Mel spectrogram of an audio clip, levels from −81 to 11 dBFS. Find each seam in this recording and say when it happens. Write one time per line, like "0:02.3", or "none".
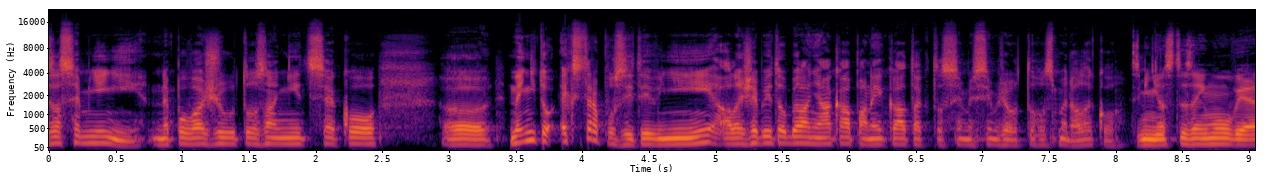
0:08.1

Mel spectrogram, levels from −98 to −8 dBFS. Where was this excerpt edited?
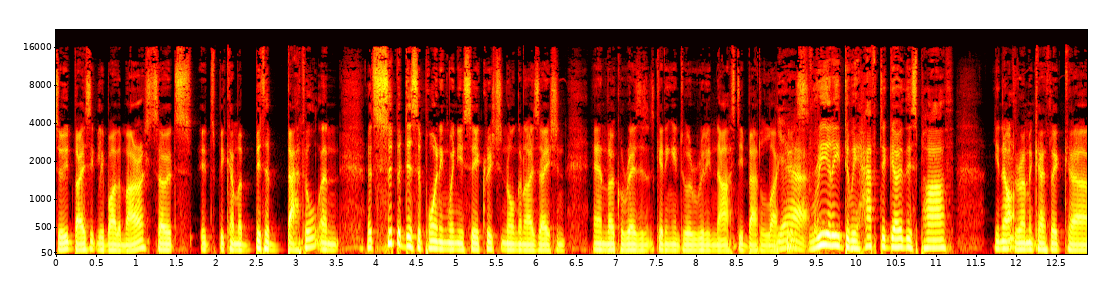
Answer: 0:09.4
0:11.9

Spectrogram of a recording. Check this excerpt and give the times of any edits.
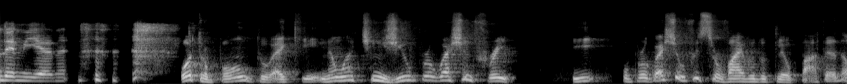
0:05.5

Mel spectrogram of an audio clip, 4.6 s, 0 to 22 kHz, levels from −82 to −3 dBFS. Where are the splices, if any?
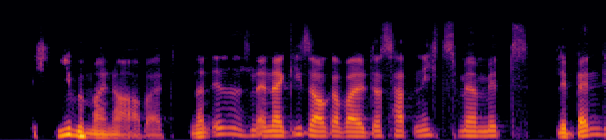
0:01.3

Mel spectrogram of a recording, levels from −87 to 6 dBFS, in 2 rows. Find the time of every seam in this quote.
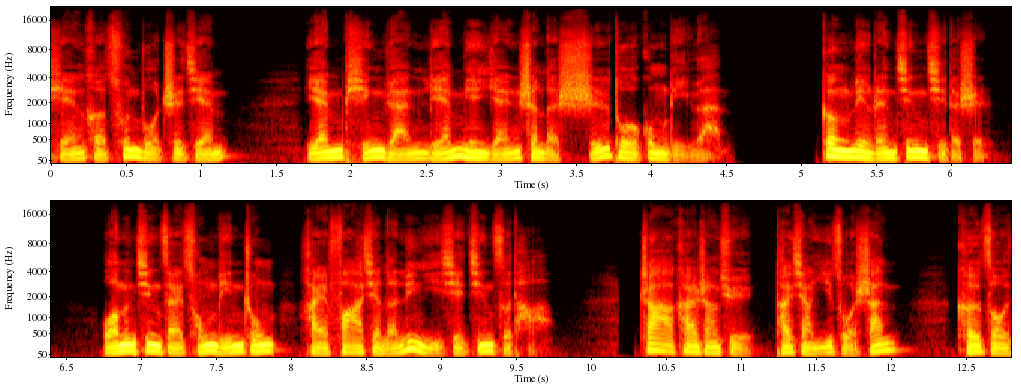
0:10.2

